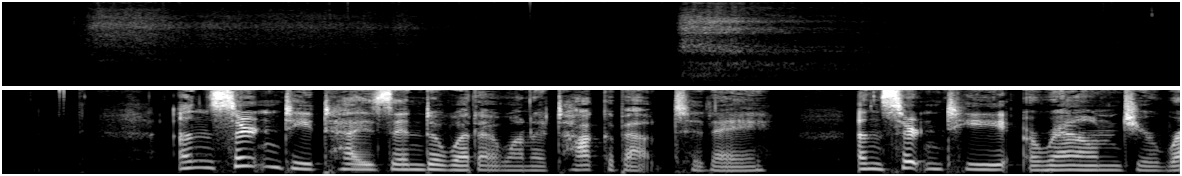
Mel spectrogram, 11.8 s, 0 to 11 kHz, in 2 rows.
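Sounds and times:
person taking a deep breath in: 0.4s - 2.4s, 3.4s - 5.2s, 6.3s - 6.7s
speech: 6.8s - 11.7s.

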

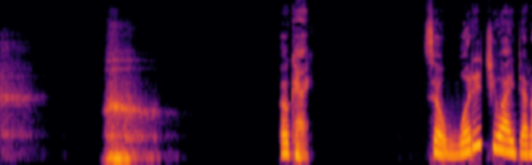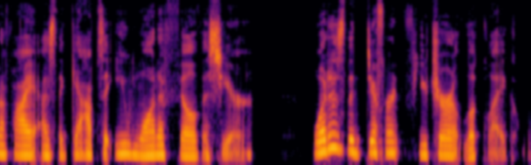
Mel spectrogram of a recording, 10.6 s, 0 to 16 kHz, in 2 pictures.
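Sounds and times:
person taking a deep breath: 0.0s - 1.8s
speech: 2.8s - 3.2s, 4.2s - 10.6s.

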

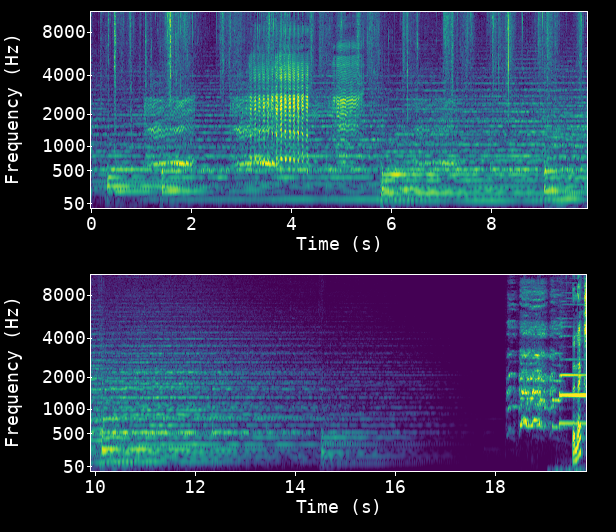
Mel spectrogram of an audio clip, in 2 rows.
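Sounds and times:
steady sustained drone of music: 0.0s - 16.8s
herd of sheep bleating while being brought home: 0.6s - 8.4s
speech: 19.6s - 19.8s.

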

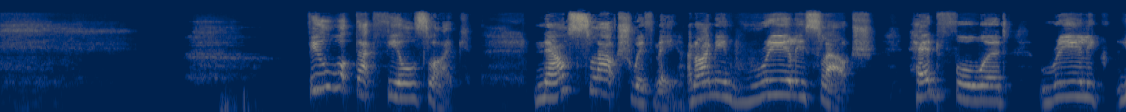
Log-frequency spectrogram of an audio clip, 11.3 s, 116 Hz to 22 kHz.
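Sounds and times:
deep breath in while sitting up straight for a posture exercise: 0.0s - 2.6s
speech: 3.1s - 11.2s.

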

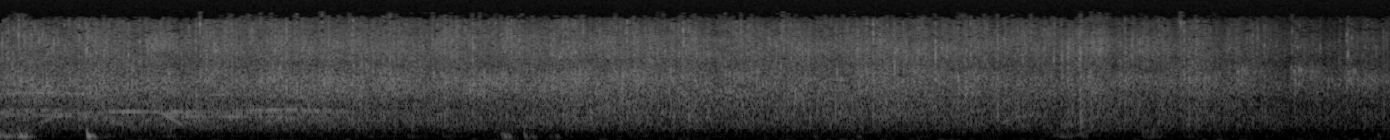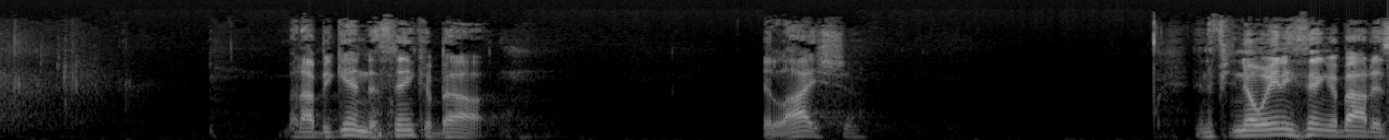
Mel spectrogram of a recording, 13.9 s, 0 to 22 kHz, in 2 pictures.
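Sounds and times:
large crowd applauding: 0.0s - 7.6s
speech: 8.4s - 9.5s, 10.8s - 11.4s, 13.0s - 13.8s.

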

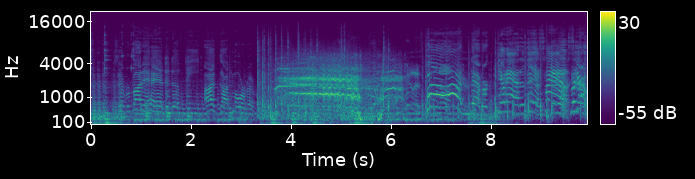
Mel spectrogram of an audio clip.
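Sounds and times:
speech: 0.9s - 6.0s
horse hoof clops: 3.3s - 9.9s
horse neighing: 3.6s - 6.6s.

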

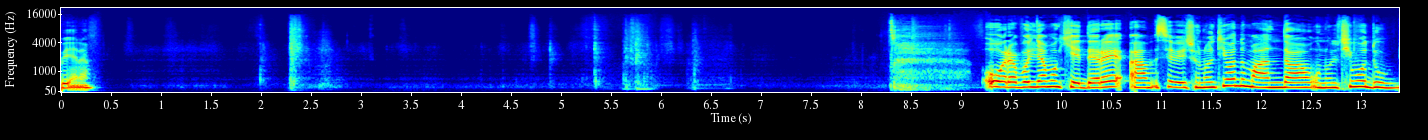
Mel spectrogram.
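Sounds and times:
speech: 0.0s - 0.4s, 9.2s - 13.3s
oracle cards being shuffled and drawn: 1.0s - 6.6s.

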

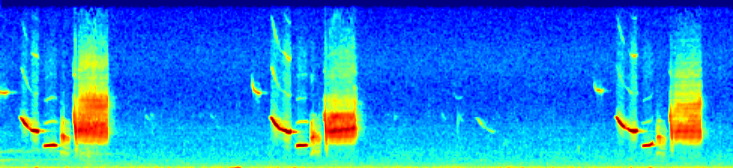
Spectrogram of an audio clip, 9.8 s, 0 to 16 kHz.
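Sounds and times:
Peruvian Meadowlark song in Ecuador: 0.0s - 9.7s.

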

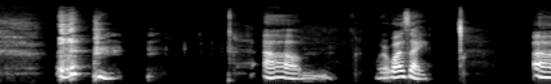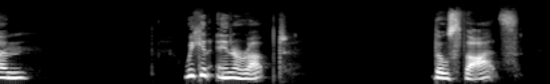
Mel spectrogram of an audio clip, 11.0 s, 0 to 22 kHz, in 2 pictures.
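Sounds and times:
person clearing throat: 0.6s - 1.7s
speech: 2.7s - 4.4s, 5.3s - 5.9s, 7.4s - 8.4s, 9.8s - 10.8s.

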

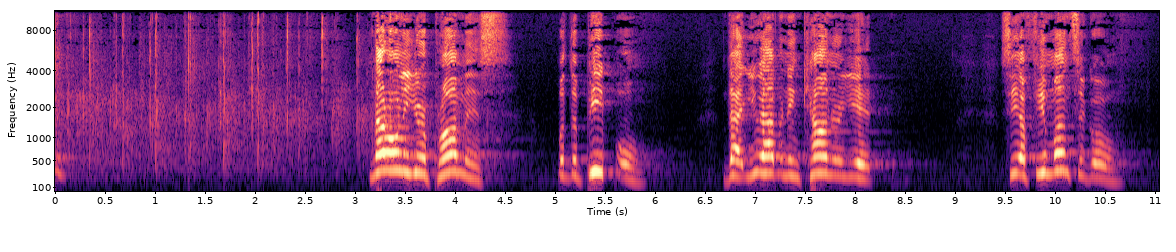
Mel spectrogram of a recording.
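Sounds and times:
crowd clapping in a dense steady patter: 0.0s - 3.7s
speech: 3.1s - 6.0s, 6.7s - 8.2s, 9.5s - 10.8s.

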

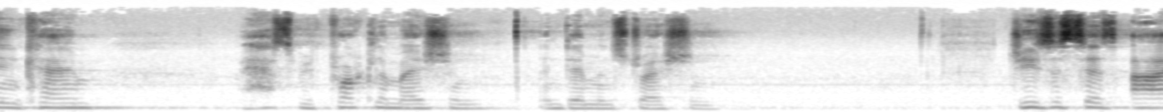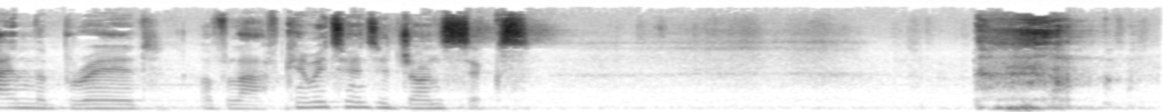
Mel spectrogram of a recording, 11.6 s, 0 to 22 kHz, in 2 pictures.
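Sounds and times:
speech: 0.1s - 0.6s, 1.2s - 3.7s, 5.1s - 8.6s, 10.7s - 11.2s
loud harsh cough into a microphone: 10.7s - 11.6s.

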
